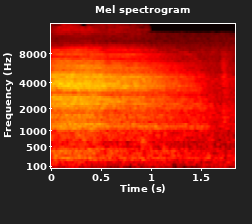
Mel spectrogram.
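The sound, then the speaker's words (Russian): A deep breath is drawn in during a breathing exercise, heard as a soft, airy hiss that starts at once and fades gradually over about two seconds, with no talking. “Еще раз. Глубокий вдох.”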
